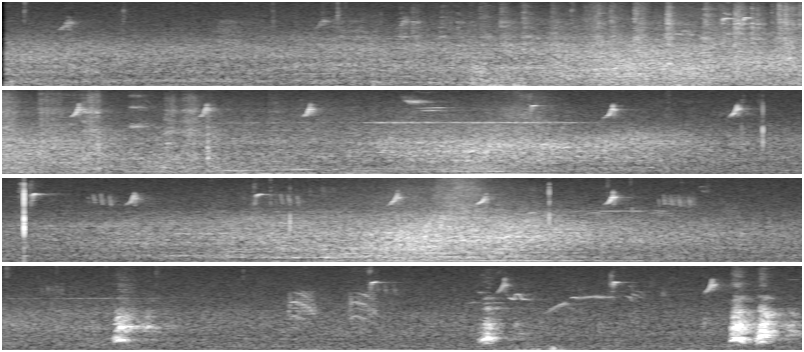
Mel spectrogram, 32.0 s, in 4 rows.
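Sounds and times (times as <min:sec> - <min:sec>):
dog barking: 0:25.1 - 0:25.6, 0:28.8 - 0:29.2, 0:31.3 - 0:32.0.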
